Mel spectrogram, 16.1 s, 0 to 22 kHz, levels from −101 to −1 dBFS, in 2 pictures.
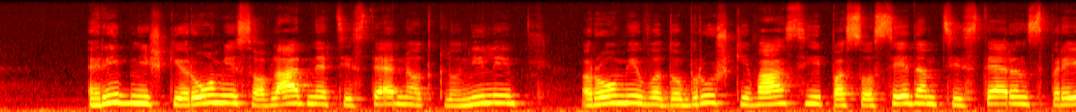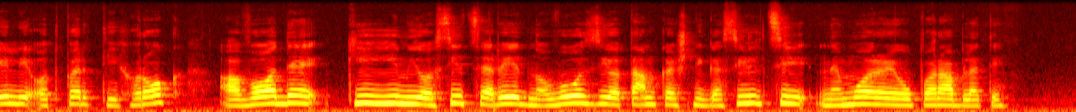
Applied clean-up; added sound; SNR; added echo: none; none; none; none.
